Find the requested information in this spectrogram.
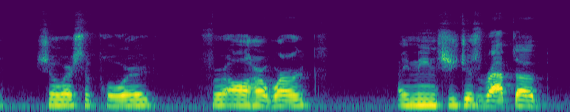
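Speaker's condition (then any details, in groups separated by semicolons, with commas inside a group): Cerebral palsy; wheelchair user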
